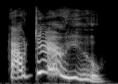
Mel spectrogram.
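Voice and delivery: high, drawn-out squeaky outrage; squeaky old lady. A narrator's reading. Old lady with a revolver to intruder, squeaky indignation. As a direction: scold in a loud, squeaky old-woman voice. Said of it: "her voice squeaky".

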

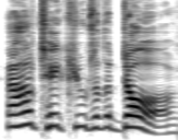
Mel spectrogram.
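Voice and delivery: put-on high, brisk old neighbour; bossy Mrs Figg. Neighbour escorting Harry home, bossy.

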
